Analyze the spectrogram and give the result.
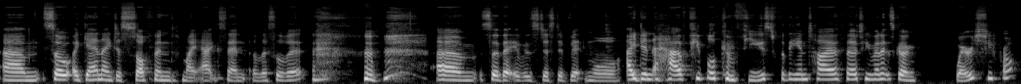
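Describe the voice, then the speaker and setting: A woman from Scotland with a mixed, mostly English accent, speaking softly in a lowered tone as a guest in a casual interview, laughing often. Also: normal speed. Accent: mixed, mostly English with some Scottish. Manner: soft lowered tone, laughs often, many ums. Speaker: podcast host, guest.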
